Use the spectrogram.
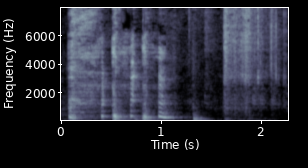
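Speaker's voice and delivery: harsh loud cough; coughing fit. Real, not acted. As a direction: cough hard and sudden. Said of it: "my coughing and spluttering".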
